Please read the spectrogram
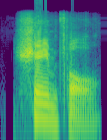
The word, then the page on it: shameful: American English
